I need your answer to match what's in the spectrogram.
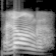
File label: loc long, gendarmerie fem; vo; agents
